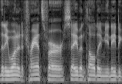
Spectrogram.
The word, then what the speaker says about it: Saban: Nick Saban.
